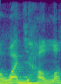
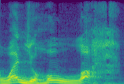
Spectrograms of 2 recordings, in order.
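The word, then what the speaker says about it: وجه الله: Bukan fathamma wajhallah, tapi fathamma wajhullah.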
